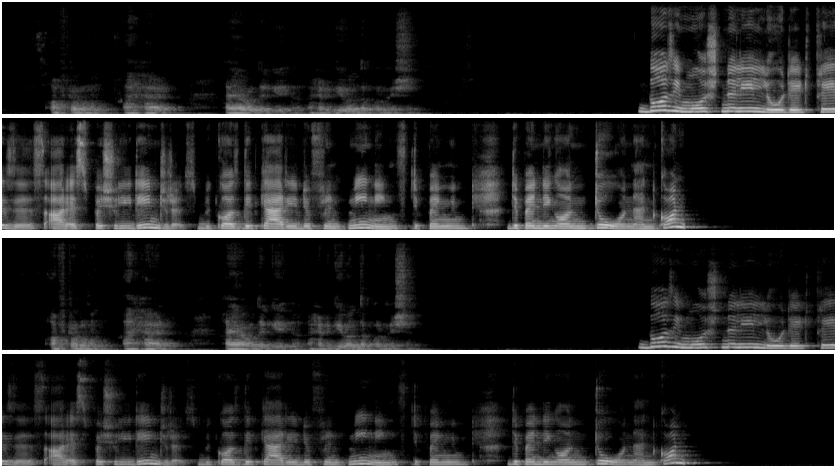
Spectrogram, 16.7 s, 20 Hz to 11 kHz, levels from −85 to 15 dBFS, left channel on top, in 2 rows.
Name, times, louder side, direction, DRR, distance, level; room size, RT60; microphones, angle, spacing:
voice 1, 0.5-4.2, equal, 70° right, 3.6 m, -36 dB
voice 2, 6.4-15.2, left 6 dB, 80° left, 0.4 m, -21 dB
12.0 x 10.0 x 4.5 m
head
